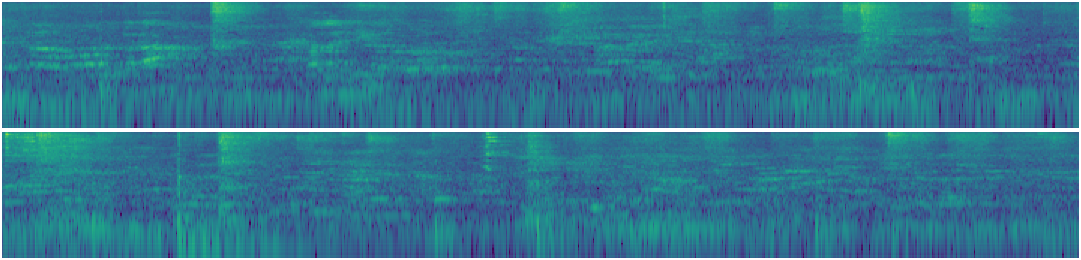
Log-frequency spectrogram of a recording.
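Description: A cleaver chops into a fish on a wooden block with sharp thuds.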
